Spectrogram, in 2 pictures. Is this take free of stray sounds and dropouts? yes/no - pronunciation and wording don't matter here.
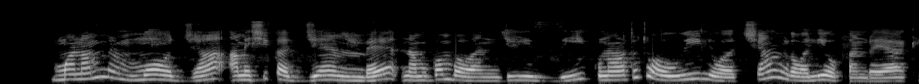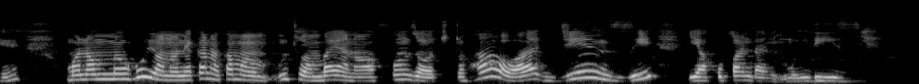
no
